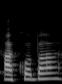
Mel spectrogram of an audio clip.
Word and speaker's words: Aqaba: Aqaba? – Yeah.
